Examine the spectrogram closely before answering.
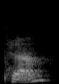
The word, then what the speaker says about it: plaint: Ma mère se plaint, soft verb, we're not going to pronounce the T, are we? There's no E after it.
